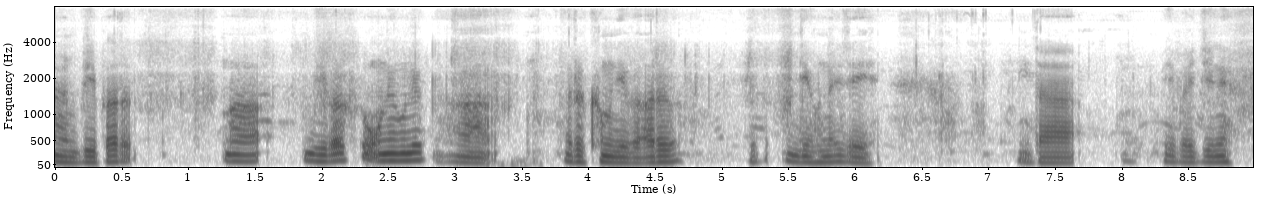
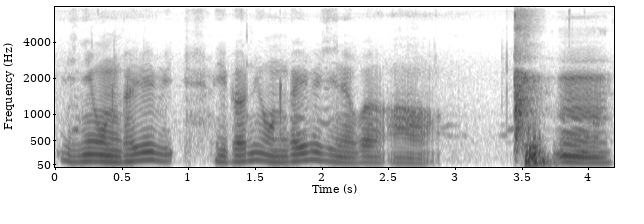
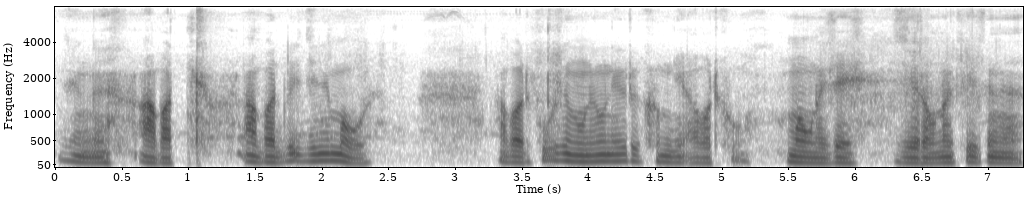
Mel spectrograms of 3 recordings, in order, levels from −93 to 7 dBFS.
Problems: constant background noise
